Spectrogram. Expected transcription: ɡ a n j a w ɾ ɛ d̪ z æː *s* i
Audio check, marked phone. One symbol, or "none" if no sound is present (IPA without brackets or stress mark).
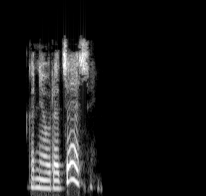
s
